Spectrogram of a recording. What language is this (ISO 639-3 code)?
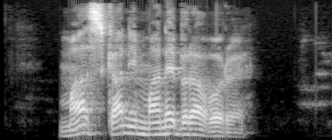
lzz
